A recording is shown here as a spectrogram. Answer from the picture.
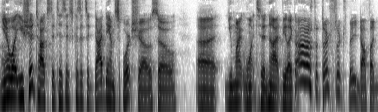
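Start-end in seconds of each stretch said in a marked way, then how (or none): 5.9-7.6 high-pitched voice with swooping pitch. Mocking a co-host who dismisses statistics: Jared impression. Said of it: "That's my Jared impression".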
